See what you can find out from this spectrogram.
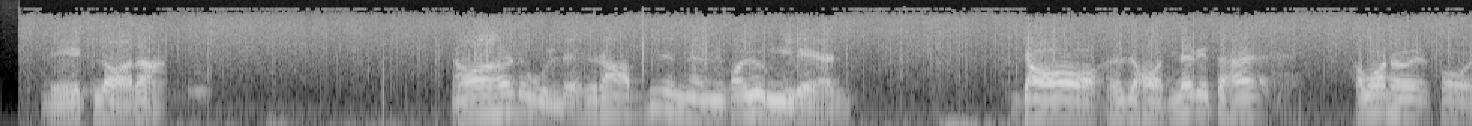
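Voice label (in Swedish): Tuna Medelpad, dialekter, svenska sagor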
